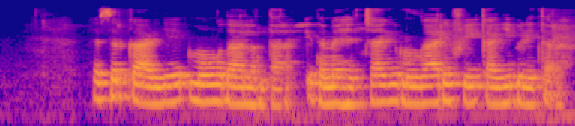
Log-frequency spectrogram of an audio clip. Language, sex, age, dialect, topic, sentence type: Kannada, female, 36-40, Dharwad Kannada, agriculture, statement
